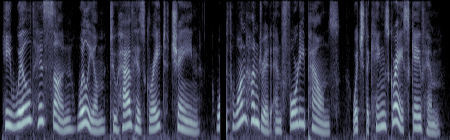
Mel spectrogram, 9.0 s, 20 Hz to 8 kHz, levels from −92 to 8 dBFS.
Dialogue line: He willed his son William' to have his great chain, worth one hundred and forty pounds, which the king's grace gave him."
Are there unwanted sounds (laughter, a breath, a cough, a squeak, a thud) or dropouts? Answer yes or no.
yes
